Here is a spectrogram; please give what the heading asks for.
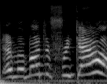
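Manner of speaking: put-on a kid about to freak out; panicking kid. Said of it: "Max is on his way to Panic Town".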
